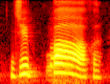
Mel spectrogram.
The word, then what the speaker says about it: du porc: 다시 한번 du porc. 자, 딱 봐도 영어에 약간 포크랑 비슷하죠. 그래서 그거 생각하시면서 프랑스어로 돼지고기는 du porc라고 합니다. 뒤에 이 영어의 C 발음은 안 하시는 거예요. 그래서 뻐라고 하시면 됩니다.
